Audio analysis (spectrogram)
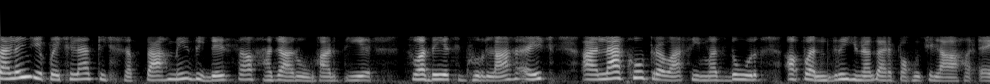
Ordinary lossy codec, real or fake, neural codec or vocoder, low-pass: none; fake; codec, 16 kHz, 1 kbps, FunCodec, trained on Chinese and English, 50 frames a second; 3.6 kHz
